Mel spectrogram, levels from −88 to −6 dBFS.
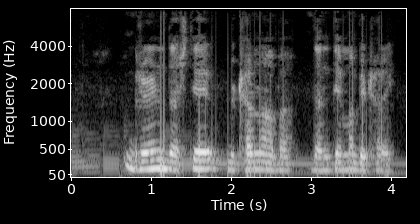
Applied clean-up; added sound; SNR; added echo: none; Guitar; 19 dB; none.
